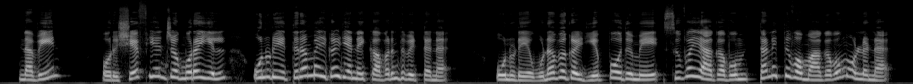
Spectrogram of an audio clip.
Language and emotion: Tamil, happy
